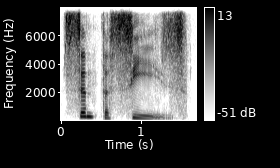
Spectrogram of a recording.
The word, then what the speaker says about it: syntheses: analysis with the sis if it's the plural it's going to be s-e-s syntheses the same as plural analyzes synthesis singular syntheses plural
